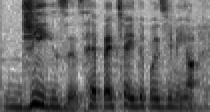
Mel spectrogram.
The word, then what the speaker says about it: Jesus: dele então divisas é Jesus em inglês se pronuncia jeans repete aí depois de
